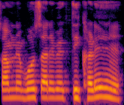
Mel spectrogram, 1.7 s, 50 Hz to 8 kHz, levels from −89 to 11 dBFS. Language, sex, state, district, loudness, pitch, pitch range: Hindi, male, Jharkhand, Deoghar, -15 LUFS, 190 Hz, 185-195 Hz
